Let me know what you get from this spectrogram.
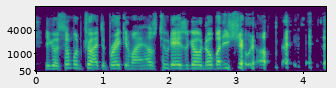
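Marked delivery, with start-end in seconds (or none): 0.4-3.5 mock indignant, fired-up, angry, worked-up rant. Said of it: "He goes into this whole tirade".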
